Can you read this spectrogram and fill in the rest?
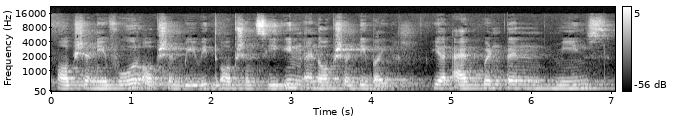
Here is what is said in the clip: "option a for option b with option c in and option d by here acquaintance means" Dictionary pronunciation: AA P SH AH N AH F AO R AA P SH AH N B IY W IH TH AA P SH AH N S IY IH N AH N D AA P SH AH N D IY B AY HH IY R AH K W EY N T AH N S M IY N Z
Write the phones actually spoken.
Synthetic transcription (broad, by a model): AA P SH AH N AH F AO R AA P SH AH N B IY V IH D AA P SH AH N S IY IH N AH N D AA P SH AH N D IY B AY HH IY R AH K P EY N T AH N M IY N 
